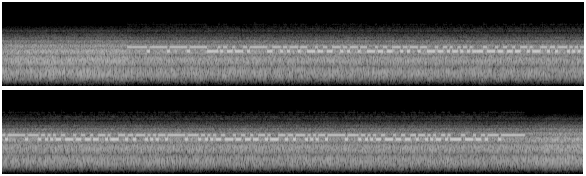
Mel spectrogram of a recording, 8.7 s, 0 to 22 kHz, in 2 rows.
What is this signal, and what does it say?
RTTY (50 baud, 450 Hz shift), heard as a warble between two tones, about 2200 Hz centre, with radio static. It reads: CQ CQ CQ DE LZ6KS LZ6KS LZ6KS PSE K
